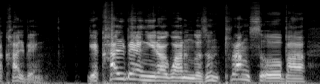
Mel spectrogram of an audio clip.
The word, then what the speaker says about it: 칼뱅: 이게 프랑스로 보면은이 사람이 프랑스 사람이기 때문에 프랑스에서 말을 할 때는 칼뱅이라고 합니다. 칼뱅.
